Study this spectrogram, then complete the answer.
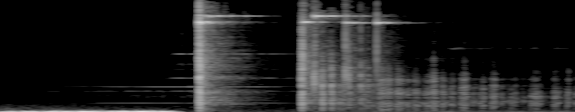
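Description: A small metal object clinks on a hard floor.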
